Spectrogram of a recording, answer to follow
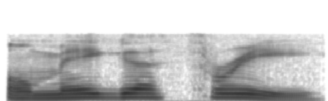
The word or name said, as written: omega-3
